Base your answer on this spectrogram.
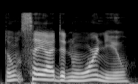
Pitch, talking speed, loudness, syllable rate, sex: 185 Hz, 260 wpm, -15 LUFS, 4.7 syllables/s, female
